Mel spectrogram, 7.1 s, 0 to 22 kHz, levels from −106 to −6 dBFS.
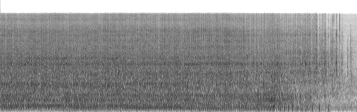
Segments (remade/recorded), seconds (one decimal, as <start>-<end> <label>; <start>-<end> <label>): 0.0-7.1 remade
